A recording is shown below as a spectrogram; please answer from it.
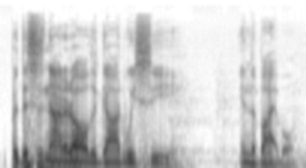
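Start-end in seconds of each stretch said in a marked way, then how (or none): none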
